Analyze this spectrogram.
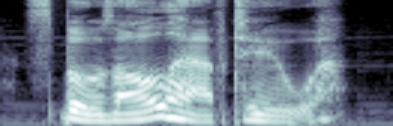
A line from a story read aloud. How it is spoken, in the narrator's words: grunted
